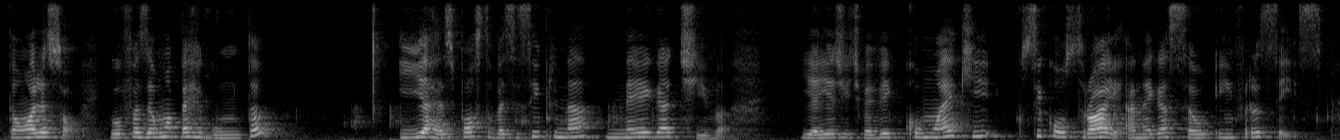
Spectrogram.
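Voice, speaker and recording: A young Brazilian woman with a fairly high voice and a Brazilian Portuguese accent teaches French in an online language lesson. She's encouraging, saying words slowly and repeating them so learners can copy her.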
